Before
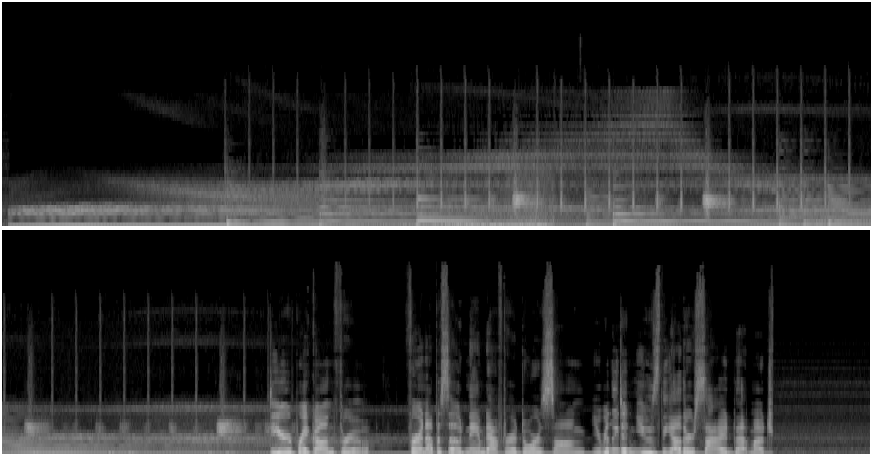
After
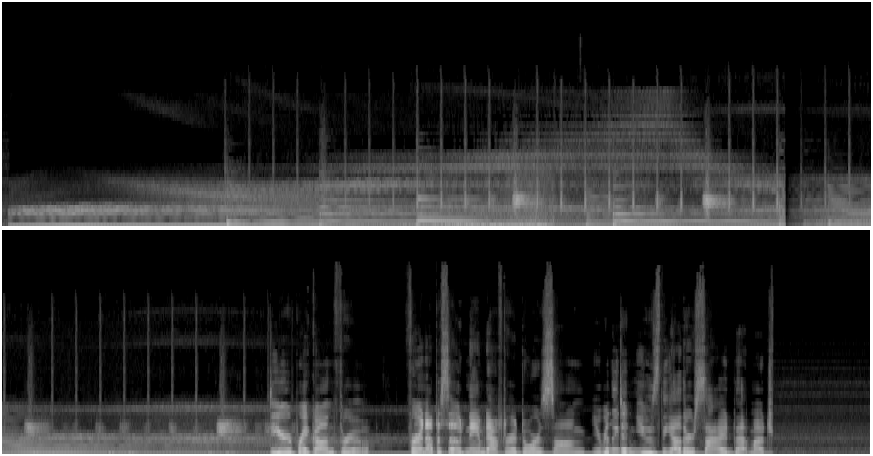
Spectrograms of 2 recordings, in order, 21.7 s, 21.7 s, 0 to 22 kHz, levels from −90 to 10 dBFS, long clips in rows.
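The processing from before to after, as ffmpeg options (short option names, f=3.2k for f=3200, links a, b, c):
-filter_complex "[0:a]asettb=1/sr,asplit=3[a][b][c];[a]atrim=end=8.104[d];[b]atrim=start=8.1:end=8.64,asetpts=PTS-STARTPTS,afade=t=in:d=0.004:c=qsin,afade=t=out:st=0.536:d=0.004:c=qsin,equalizer=f=4.3k:w=6.1:g=-8[e];[c]atrim=start=8.636[f];[d][e]acrossfade=d=0.004:c1=hsin:c2=qsin[g];[g][f]acrossfade=d=0.004:c1=qsin:c2=hsin,asettb=1/sr,asplit=3[h][i][j];[h]atrim=end=16.024[k];[i]atrim=start=16.02:end=17.29,asetpts=PTS-STARTPTS,afade=t=in:d=0.004:c=qsin,afade=t=out:st=1.266:d=0.004:c=qsin,equalizer=f=3.2k:w=3.3:g=15[l];[j]atrim=start=17.286[m];[k][l]acrossfade=d=0.004:c1=hsin:c2=qsin[n];[n][m]acrossfade=d=0.004:c1=qsin:c2=hsin,asplit=2[o][p];[o]atrim=end=9.79,asetpts=PTS-STARTPTS,afade=t=out:st=9.786:d=0.004:c=hsin[q];[p]atrim=start=9.79,asetpts=PTS-STARTPTS,afade=t=in:d=1.03[r];[q][r]concat=n=2:v=0:a=1"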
